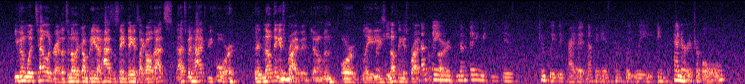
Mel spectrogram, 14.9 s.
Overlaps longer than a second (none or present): none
